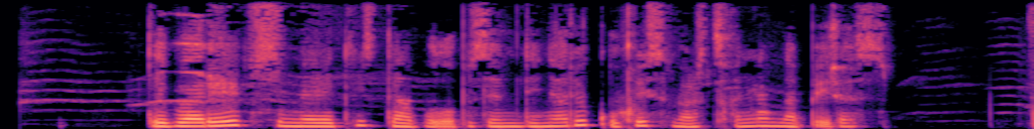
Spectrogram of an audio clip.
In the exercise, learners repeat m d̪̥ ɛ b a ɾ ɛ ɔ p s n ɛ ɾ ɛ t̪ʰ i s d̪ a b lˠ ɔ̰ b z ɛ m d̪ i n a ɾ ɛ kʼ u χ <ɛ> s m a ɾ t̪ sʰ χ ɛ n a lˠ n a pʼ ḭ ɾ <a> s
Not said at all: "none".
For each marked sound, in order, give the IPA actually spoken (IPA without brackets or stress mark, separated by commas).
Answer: i, a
